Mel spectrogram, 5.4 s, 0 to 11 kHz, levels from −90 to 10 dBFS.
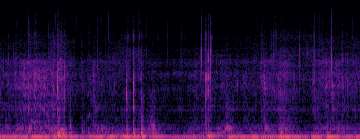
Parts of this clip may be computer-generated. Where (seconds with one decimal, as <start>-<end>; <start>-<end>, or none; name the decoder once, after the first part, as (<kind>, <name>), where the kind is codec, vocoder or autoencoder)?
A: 1.8-3.5 (codec, SNAC); 4.1-4.8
